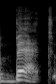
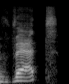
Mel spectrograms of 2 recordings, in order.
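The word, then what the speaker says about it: בית: the next one you have a bet or sometimes pronounced with a vet like avenue which would be our father as uh of but pronounced with with more of a v sound so there's the letter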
